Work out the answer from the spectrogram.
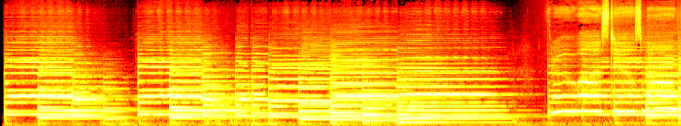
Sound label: words and music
